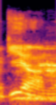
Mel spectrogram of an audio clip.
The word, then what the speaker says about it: Guion: Guion, like neon, but with a G.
